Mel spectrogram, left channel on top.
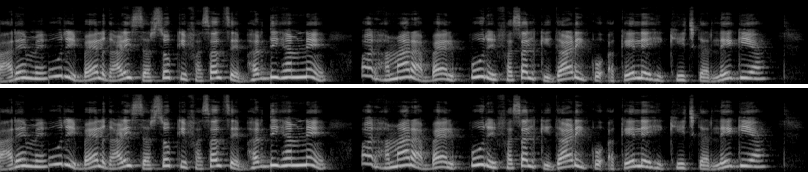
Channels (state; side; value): identical; both; correlation 1.00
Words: में। पूरी बैलगाड़ी सरसों की फसल से भर दी हमने और हमारा बैल पूरी फसल की गाड़ी को अकेले ही खींच कर ले गया।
